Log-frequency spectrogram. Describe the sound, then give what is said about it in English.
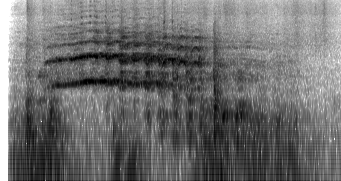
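A horse neighs loudly, a long quavering whinny that starts high, wavers, then drops in pitch and trails off, with no talking. “Hercules takes all the horses from the stables. The horses go to a field and eat grass. They're happy.”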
